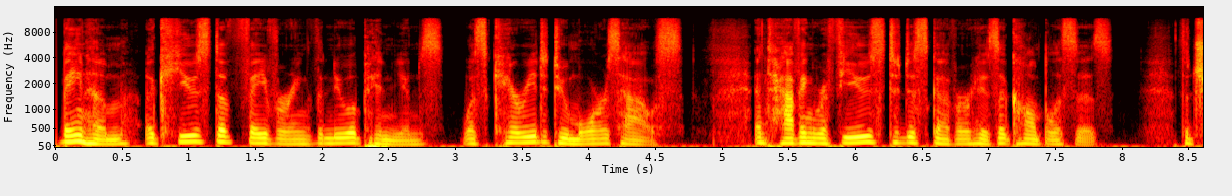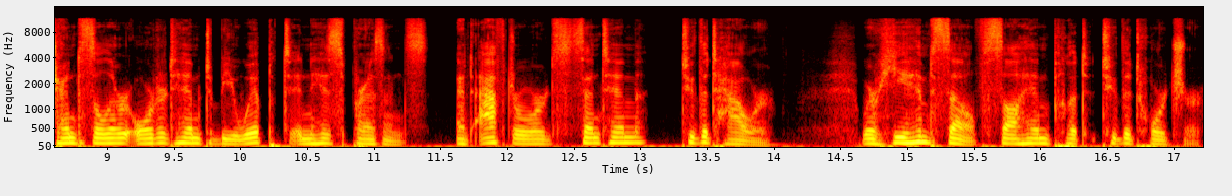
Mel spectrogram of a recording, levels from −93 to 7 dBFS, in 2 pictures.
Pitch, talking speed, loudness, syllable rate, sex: 115 Hz, 155 wpm, -21 LUFS, 5.2 syllables/s, male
